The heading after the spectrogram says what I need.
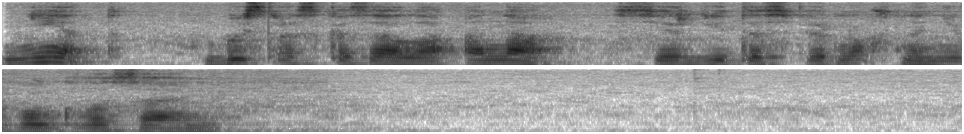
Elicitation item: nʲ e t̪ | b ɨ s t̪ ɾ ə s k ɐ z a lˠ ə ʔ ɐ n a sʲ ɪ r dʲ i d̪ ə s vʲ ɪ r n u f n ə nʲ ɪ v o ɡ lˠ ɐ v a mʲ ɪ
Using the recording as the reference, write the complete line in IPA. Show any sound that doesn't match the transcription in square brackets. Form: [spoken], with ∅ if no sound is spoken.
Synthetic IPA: nʲ e t̪ | b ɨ s t̪ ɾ ə s k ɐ z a lˠ ə ʔ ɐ n a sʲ ɪ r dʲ i [t̪] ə s vʲ ɪ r n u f n ə nʲ ɪ v o ɡ lˠ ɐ [z] a mʲ ɪ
